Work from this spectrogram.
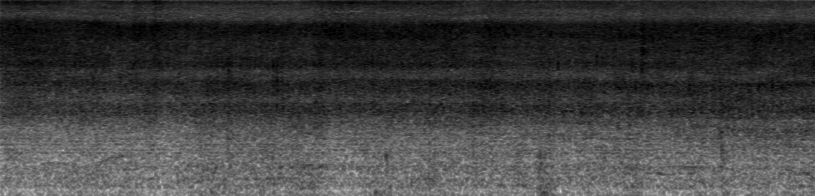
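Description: Bata fish fry in hot oil in a pan, a loud, continuous sizzling hiss close up, even and unbroken throughout with no voices.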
